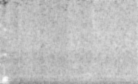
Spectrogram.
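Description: Steady, even rushing-water noise like a waterfall, with the tail of a man's word at the very start.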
